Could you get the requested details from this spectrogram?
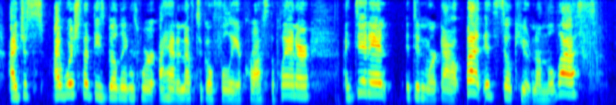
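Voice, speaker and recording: Her intonation lively, a woman is speaking. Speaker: planner vlogger and small business owner. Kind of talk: casual tutorial flip-through. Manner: fast.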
